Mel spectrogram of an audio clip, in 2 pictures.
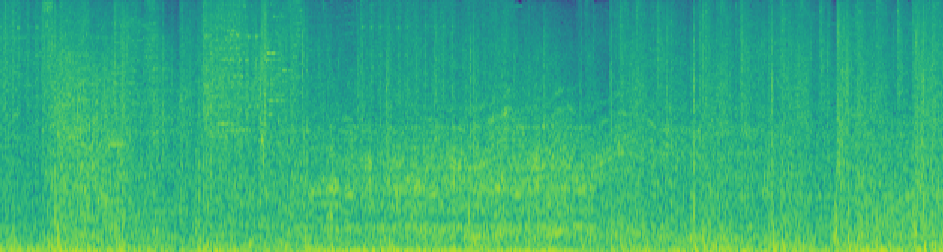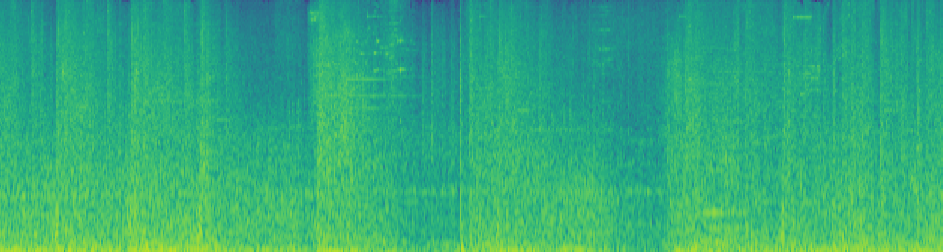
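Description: Rocket launcher blasts go off in DOOM The Dark Ages: loud, dense booms fire one after another against a constant wall of combat noise, with a few short lulls near the end.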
